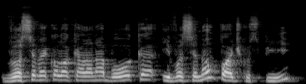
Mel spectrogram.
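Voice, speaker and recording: A man presenting a candy challenge casually as host of an outdoor vlog, with a husky voice. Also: high voice, fairly quick, warm tone. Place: outdoors at a house patio.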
